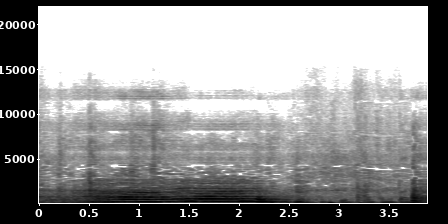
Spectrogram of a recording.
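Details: A cow moos during calving, one long, steady, low harmonic moo held for nearly two seconds before dropping away at the end, followed by rustling and handling noises.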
